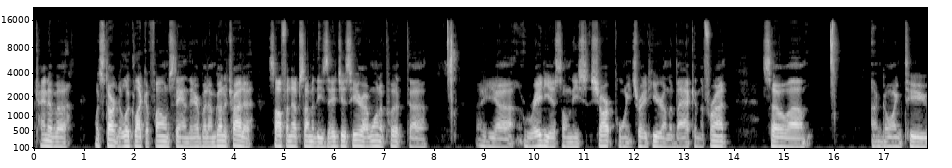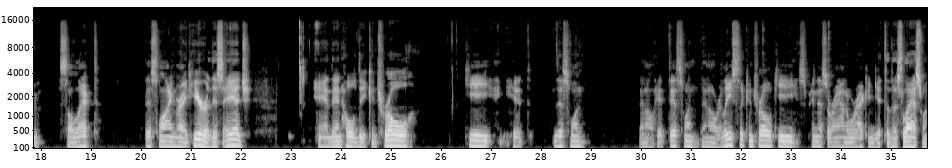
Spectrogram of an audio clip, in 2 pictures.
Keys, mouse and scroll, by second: 5.6-6.7 scroll down 1, 6.6 click, 20.1 click, 28.1 ctrl+click, 30.1 ctrl+click, 32.4-33.7 scroll up 1.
